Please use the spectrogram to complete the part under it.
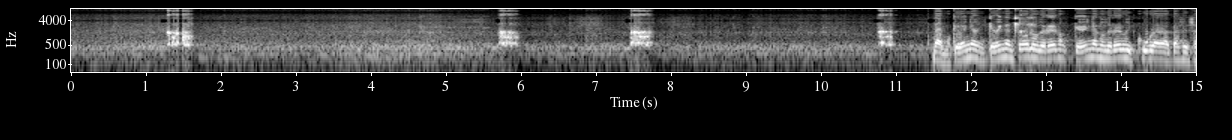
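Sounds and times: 
dog barking: 5.7s - 6.0s, 7.5s - 7.8s
speech: 11.5s - 14.9s.

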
